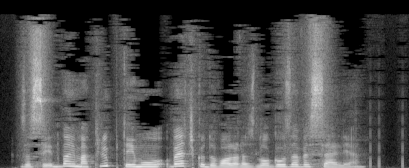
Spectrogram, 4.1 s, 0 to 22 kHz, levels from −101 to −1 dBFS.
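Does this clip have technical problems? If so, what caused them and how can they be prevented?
Yes, there are two. The whole speech clip has the swirly, hollow, smeared quality of generation loss, with consonant attacks blurred and nothing above 20.1 kHz. That's likely the result of around ten rounds of lossy re-encoding, and the character points to WMA at something like 128 kbit/s. Each pass quantises on a fresh frame grid, so the noise and spectral holes pile up well beyond what that bitrate would cause once. To prevent it, keep a lossless master and encode to a lossy format only once, at the end.

From 2.14 s to 4.04 s, just after "kljub temu več kot", there are GSM signalling bursts: a galloping dit-dit-dit of short 217 Hz buzzes, sitting about 20 dB below the speech. A nearby 2G phone was exchanging short radio bursts with the network, and the audio circuitry rectified them into the signal. 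Keeping phones well away from the recording chain, or switched to flight mode, avoids it.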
